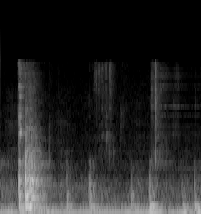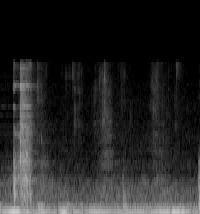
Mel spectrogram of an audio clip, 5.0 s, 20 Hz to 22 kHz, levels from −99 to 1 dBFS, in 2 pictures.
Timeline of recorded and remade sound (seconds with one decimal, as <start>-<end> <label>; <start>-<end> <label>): 0.0-2.0 recorded; 2.0-2.9 remade; 2.9-5.0 recorded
